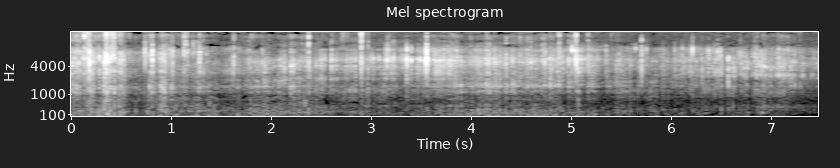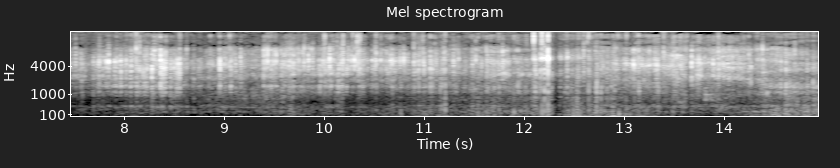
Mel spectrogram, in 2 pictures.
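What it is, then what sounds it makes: Glitter-coated mannequin head scratched with nails. Long nails scratch across the face and temples of a glitter-covered hollow mannequin head microphone. The result is a steady, dense, bright crackling and crinkling texture with little low end, punctuated by a few sharper scratches near the start and around twelve seconds.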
